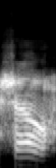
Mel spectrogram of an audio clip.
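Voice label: "Shell", English, RUSSIA; CallSign; DCS; Allied Flight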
